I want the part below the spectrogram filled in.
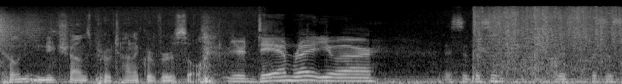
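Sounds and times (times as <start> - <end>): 
speech: 0.1 - 6.2
loud crash of shattering glass: 4.7 - 6.2.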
